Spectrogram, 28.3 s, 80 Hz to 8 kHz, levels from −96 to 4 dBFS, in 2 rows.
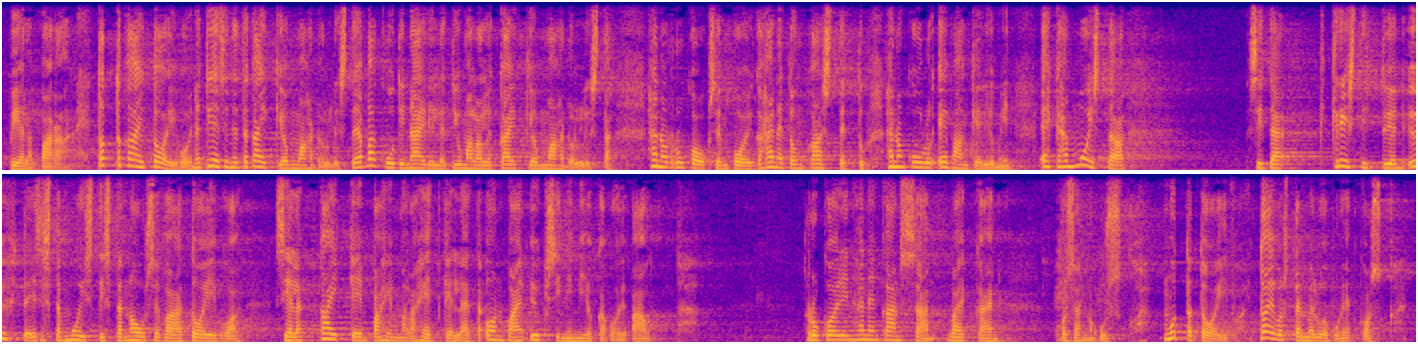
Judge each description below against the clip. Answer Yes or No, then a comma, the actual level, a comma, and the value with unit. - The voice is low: No, high, 190 Hz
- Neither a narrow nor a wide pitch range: No, wide, 6.0 semitones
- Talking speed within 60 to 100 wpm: No, average, 135 wpm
